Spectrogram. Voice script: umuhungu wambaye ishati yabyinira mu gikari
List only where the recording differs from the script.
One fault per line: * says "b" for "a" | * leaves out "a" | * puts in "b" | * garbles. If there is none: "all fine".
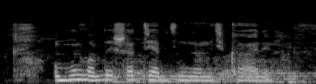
all fine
